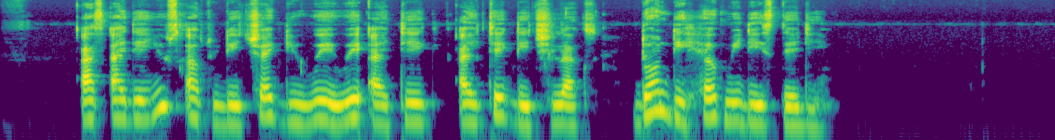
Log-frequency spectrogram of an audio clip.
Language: Nigerian Pidgin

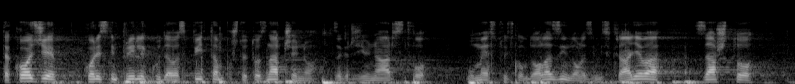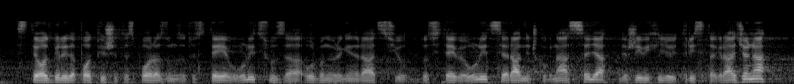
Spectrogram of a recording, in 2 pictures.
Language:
Serbian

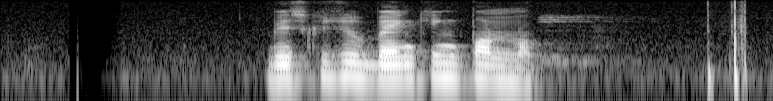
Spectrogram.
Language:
Bangla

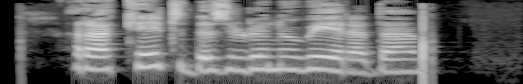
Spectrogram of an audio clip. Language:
Pashto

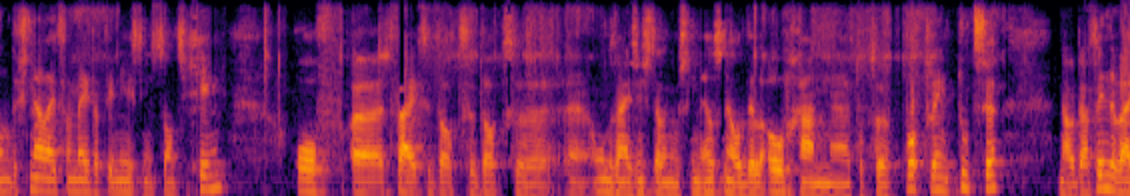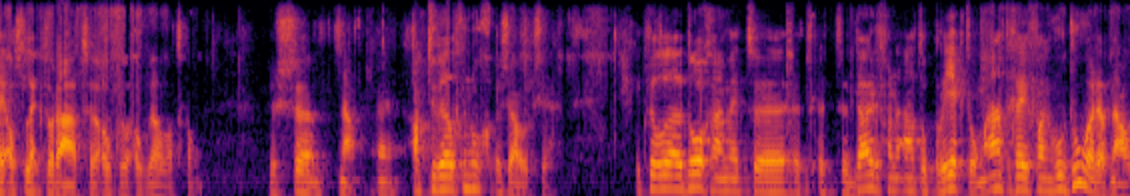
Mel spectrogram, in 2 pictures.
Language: Dutch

